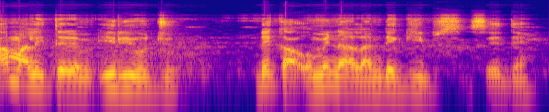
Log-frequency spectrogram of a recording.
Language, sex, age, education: Igbo, male, 15-29, tertiary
